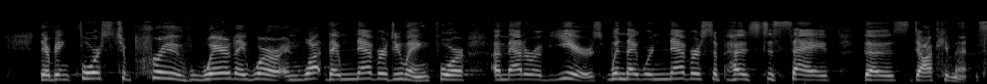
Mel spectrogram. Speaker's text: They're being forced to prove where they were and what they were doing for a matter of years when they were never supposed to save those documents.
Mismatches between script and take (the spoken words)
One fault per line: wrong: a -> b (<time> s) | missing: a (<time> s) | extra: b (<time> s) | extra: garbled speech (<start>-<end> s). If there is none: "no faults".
wrong: were -> never (3.4 s)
